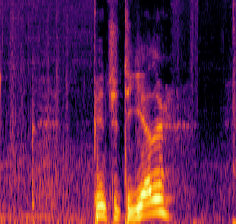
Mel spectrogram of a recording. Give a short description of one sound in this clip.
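A man speaks briefly up close.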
